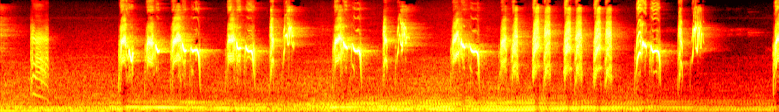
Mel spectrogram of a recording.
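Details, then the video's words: Long-tailed shrike singing excitedly in long bursts, intended to tutor stressed shrikes. Steady series of short sharp chirps, mostly paired, repeated roughly twice per second, over a low background hum. "SUARA PENTET GACOR EMOSI TEMBAKAN PANJANG"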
